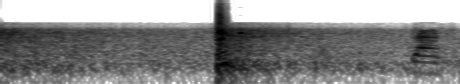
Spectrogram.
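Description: Aerial firework shells bursting. The tail of one bang fades at the start, then another sharp bang comes about a second in and dies away.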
